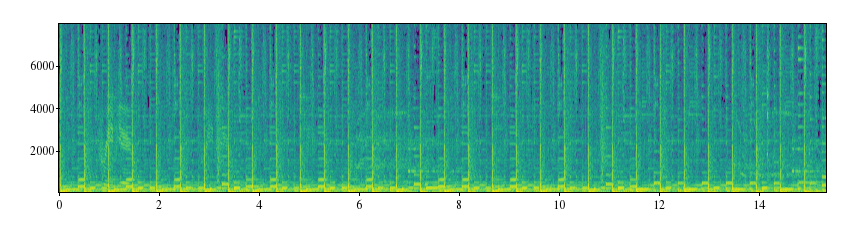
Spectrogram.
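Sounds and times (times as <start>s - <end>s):
folk music loop: 0.0s - 15.3s.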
